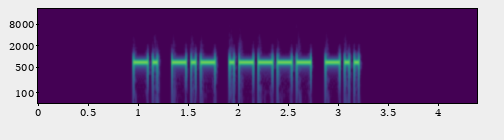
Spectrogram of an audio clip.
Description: Morse code, heard as a keyed tone, about 25 wpm, 700 Hz. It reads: NK1D
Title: USA Call Signs - 4 Characters - 4x Character Spacing - 25wpm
